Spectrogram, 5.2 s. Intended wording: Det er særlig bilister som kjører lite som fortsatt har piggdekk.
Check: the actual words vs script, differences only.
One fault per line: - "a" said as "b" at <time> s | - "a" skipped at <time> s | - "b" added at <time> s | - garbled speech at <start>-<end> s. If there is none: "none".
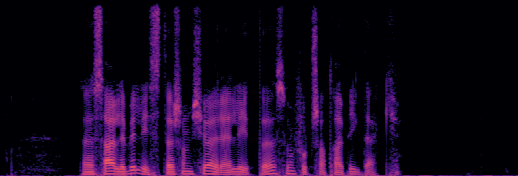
none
